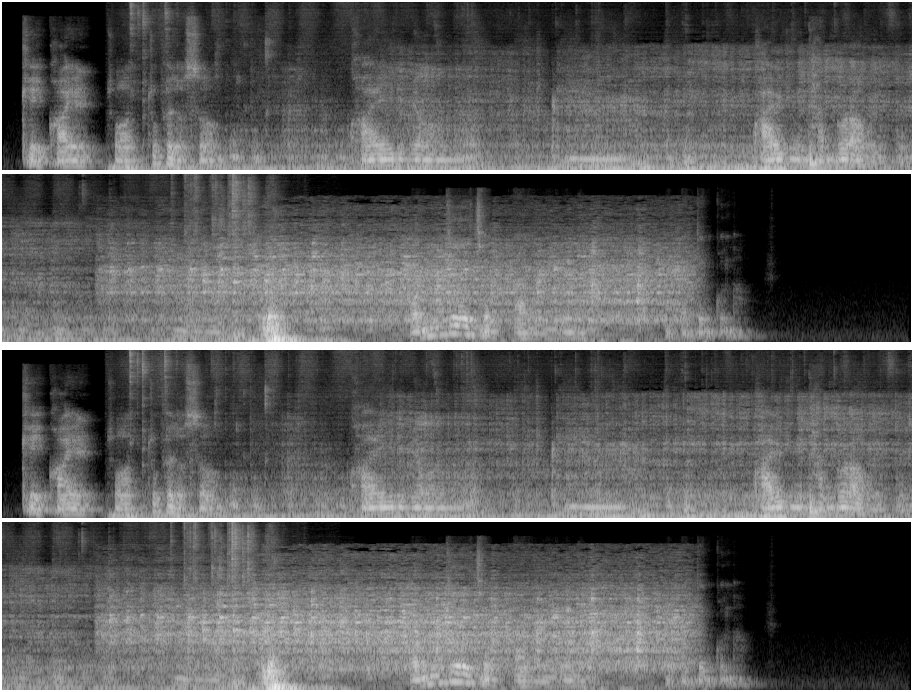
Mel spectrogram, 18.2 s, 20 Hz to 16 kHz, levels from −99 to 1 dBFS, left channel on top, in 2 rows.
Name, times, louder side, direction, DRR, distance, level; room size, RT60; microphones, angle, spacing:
voice 1, 0.2-2.2 3.5-4.8 5.6-6.5 7.5-9.1 10.8-11.6 13.1-15.0 15.7-16.5, equal, 5° left, 2 dB, 0.7 m, -29 dB
sound 1, 1.0-12.6, equal, 40° right, 1.3 m, -29 dB
Train, 10.0-16.1, right 4 dB, 70° right, 1.0 m, -27 dB
3.1 x 2.5 x 4.4 m, 0.34 s
head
